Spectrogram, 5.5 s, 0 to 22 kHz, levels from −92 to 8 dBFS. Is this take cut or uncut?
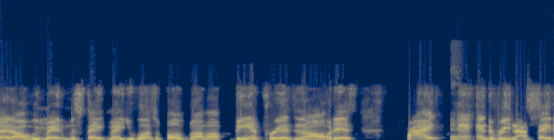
cut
